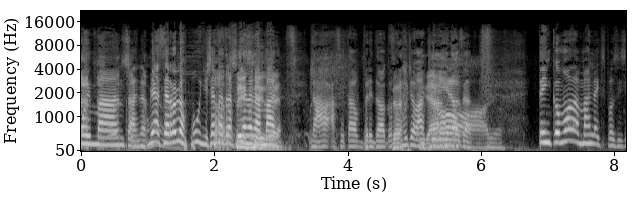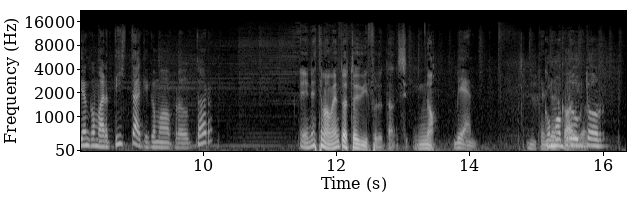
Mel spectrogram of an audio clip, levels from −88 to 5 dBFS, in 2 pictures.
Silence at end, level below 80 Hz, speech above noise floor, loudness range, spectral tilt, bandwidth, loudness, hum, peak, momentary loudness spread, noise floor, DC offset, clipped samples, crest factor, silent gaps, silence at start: 0.35 s; -48 dBFS; 34 dB; 13 LU; -5.5 dB/octave; 15.5 kHz; -22 LUFS; none; -6 dBFS; 19 LU; -56 dBFS; under 0.1%; under 0.1%; 18 dB; none; 0 s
